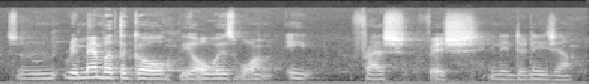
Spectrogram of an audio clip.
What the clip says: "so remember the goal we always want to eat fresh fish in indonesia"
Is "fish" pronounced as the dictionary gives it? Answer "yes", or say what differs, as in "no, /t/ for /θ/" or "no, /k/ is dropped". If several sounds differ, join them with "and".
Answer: yes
